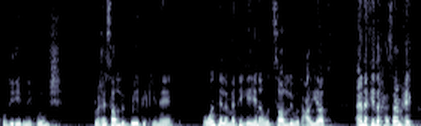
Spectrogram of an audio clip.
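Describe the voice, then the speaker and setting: Man acting older Egyptian husband, bitter and reproachful, husky, fast-talking. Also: a little high, lively intonation. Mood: furious. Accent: Egyptian Arabic. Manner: reproachful, rising to shouting. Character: bitter aging husband, worn out and angry. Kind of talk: family web drama acting.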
